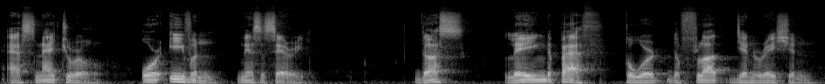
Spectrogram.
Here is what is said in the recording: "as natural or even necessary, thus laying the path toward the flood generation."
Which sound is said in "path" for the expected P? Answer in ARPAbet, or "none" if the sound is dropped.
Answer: P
